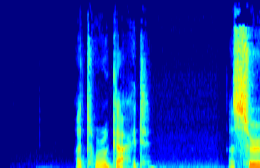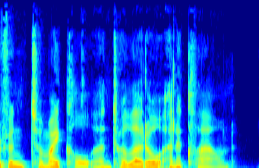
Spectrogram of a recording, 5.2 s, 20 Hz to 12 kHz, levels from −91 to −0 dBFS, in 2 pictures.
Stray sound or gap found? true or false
false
